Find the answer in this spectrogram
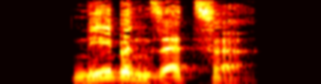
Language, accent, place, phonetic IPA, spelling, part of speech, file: German, Germany, Berlin, [ˈneːbn̩ˌzɛt͡sə], Nebensätze, noun, De-Nebensätze.ogg
- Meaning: nominative/accusative/genitive plural of Nebensatz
